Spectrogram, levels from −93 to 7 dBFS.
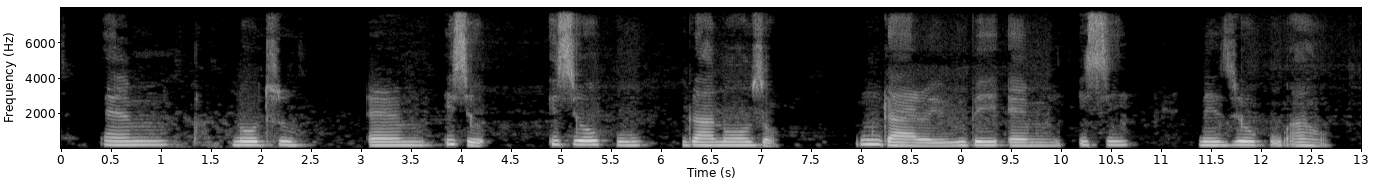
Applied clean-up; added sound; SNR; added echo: none; none; none; none.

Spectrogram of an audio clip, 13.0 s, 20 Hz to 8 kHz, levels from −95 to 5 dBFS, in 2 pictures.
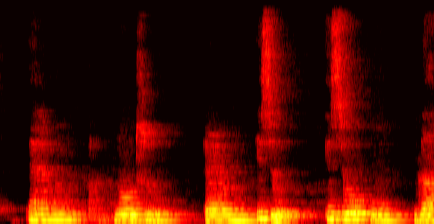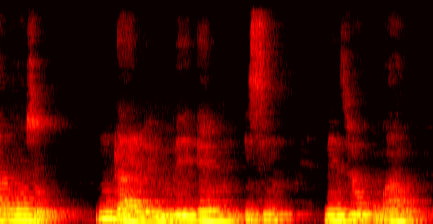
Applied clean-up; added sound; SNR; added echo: none; none; none; reverberation time 0.9 s.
